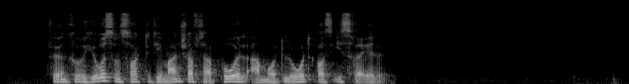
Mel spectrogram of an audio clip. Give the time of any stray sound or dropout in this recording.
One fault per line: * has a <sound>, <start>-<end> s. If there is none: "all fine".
all fine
